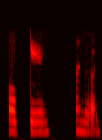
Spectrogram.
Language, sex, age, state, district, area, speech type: Punjabi, female, 18-30, Punjab, Shaheed Bhagat Singh Nagar, rural, conversation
